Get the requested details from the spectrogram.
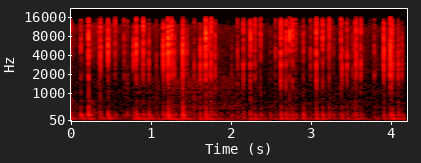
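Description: Long white nails tap and click rapidly on the glass screen of a small flat smartphone lying on a wooden table. A steady stream of short, bright clicks sits over a low, constant hum, with each tap dying away almost instantly.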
